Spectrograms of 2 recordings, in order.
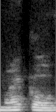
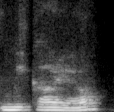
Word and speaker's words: Mikhail: There's a Ukrainian guy named Michael that I used to know, and everybody called him Michael, but it's Mikhail is how he pronounced it and wanted people to say it, and it took so long.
